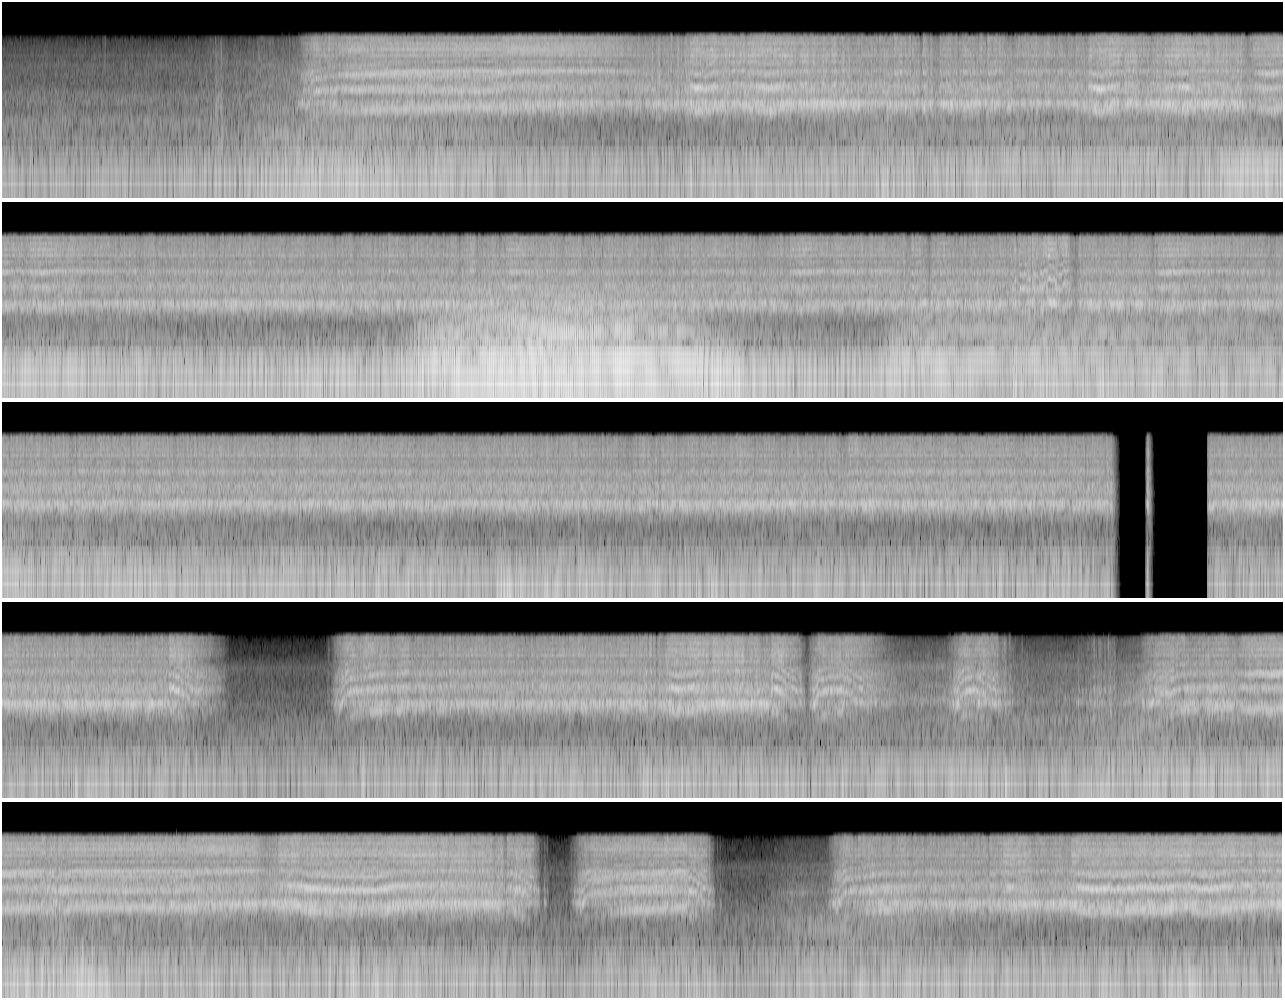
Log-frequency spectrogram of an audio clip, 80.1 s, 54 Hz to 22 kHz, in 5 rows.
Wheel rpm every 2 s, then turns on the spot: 0, 10, 190, 230, 230, 230, 230, 230, 230, 230, 230, 230, 230, 230, 240, 230, 230, 230, 230, 230, 230, 230, 230, 230, 150, 50, 230, 230, 140, 30, 20, 200, 210, 220, 200, 120, 50, 200, 220, 220.
58-60 72-74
